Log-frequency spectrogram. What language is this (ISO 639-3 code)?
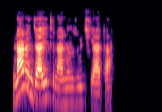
hau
